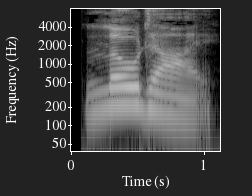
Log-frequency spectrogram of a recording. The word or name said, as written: Lodi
